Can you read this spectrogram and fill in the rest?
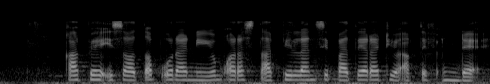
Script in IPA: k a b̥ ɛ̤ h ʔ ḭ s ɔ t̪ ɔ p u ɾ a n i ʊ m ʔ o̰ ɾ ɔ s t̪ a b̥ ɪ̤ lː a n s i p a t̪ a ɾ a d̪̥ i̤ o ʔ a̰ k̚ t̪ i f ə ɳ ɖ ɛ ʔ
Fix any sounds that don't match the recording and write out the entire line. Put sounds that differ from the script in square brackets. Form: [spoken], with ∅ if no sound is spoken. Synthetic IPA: k a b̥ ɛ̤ h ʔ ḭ s ɔ t̪ ɔ p u ɾ a n i ʊ m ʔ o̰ ɾ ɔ s t̪ a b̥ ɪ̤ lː a n s i p a t̪ [e] ɾ a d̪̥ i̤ o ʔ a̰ k̚ t̪ [ɪ] f ə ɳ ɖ ɛ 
